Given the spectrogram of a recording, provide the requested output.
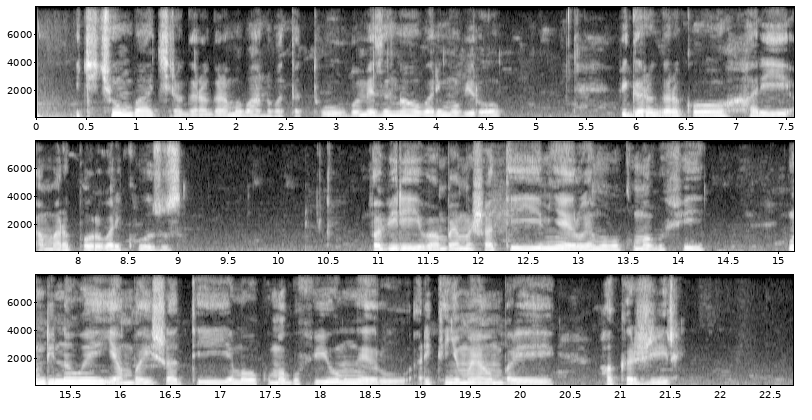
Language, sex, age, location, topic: Kinyarwanda, male, 18-24, Huye, health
